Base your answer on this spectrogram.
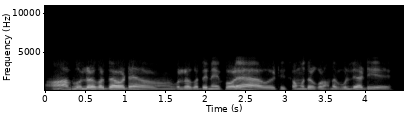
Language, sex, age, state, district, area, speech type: Odia, male, 18-30, Odisha, Jagatsinghpur, urban, conversation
